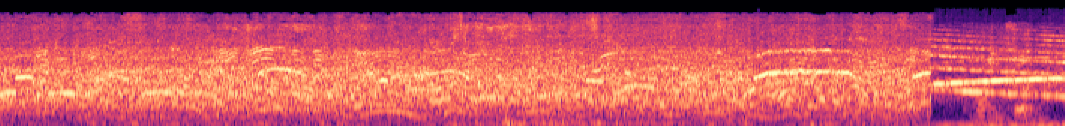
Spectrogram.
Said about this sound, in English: Yeah, just people running for the exits. Ambulances showing up to the arena.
